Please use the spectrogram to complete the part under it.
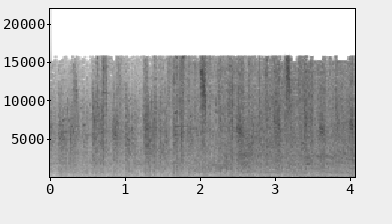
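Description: Energy beams sizzle and hum.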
